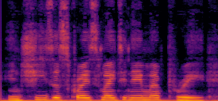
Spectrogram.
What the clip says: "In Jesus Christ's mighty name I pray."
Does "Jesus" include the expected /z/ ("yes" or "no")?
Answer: yes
